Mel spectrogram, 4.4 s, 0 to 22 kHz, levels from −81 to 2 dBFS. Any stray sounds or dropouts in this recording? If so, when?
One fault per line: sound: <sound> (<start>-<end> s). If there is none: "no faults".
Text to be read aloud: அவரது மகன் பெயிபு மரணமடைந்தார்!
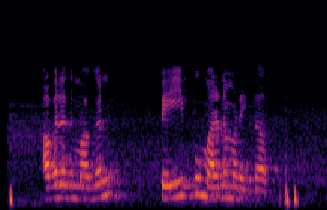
no faults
